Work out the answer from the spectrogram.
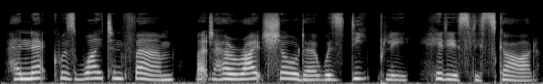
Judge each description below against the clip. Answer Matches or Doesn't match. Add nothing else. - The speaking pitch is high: Matches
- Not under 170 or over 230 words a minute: Doesn't match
